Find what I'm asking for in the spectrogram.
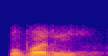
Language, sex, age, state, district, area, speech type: Sanskrit, male, 18-30, Karnataka, Dakshina Kannada, rural, conversation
